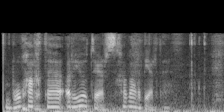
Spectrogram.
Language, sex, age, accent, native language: Uzbek, male, 18-24, Farg'ona, Uzbek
